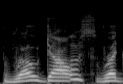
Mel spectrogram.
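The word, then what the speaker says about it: Rodón: How do you say that? Rodon.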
